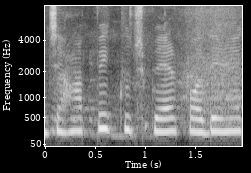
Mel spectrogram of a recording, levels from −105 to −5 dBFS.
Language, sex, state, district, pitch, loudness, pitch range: Hindi, female, Jharkhand, Deoghar, 245 Hz, -20 LUFS, 240-255 Hz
